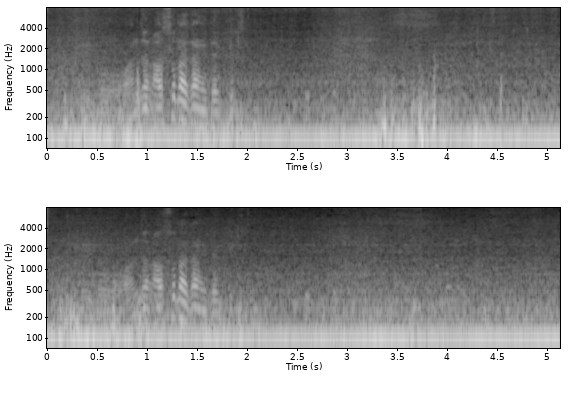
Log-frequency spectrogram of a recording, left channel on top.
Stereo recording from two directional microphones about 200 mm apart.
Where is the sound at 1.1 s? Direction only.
25° left (ahead or behind).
